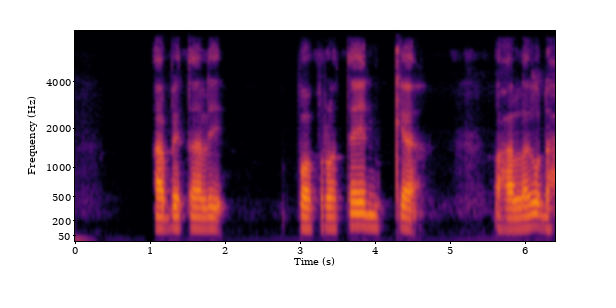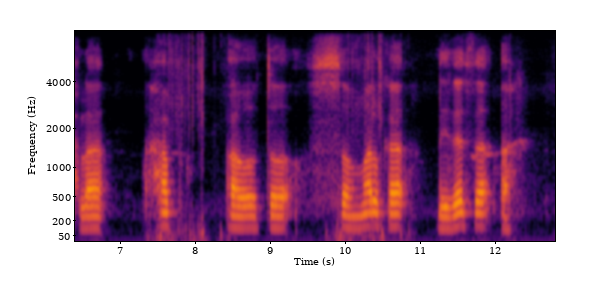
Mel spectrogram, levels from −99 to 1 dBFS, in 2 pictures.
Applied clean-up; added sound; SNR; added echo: neural mask model DeepFilterNet 3.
